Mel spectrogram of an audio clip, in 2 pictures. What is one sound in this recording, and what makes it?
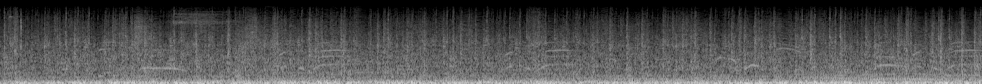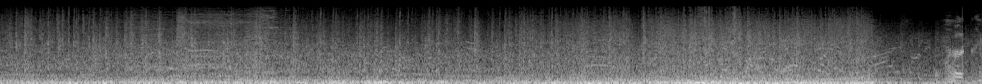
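Heavy walking machines rumble and thud with a deep, steady roar.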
